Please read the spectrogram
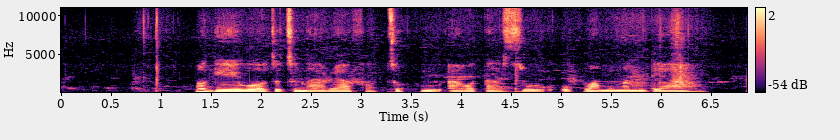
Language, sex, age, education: Igbo, female, 15-29, tertiary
